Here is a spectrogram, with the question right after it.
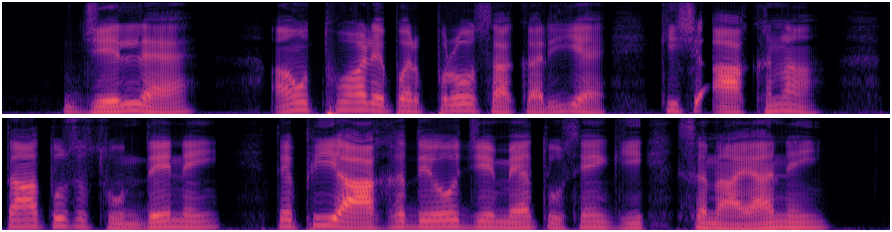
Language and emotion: Dogri, disgusted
